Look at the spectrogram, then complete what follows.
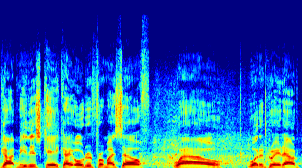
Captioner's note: laughter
